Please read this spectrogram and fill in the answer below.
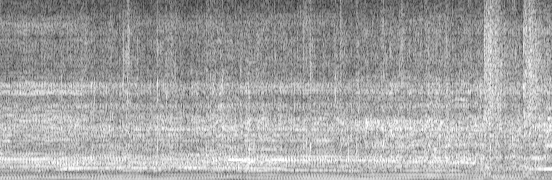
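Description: Live heavy music: a distorted electric guitar chord left ringing at high volume, a steady low drone with a higher tone wavering above it, and no drums.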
